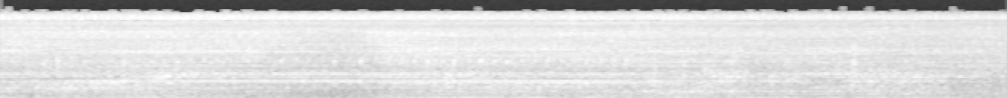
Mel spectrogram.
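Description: Vauxhall Insignia's Ecotec engine idling steadily, heard close up with the bonnet open.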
